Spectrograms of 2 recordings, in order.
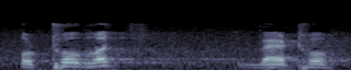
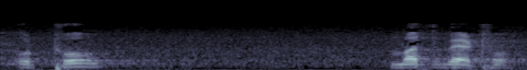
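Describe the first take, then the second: First: اٹھو مت run together, pause, then بیٹھو; pause after مت. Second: اٹھو alone, long pause, then مت بیٹھو together; pause after اٹھو. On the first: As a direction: join مت onto اٹھو, then بیٹھو on its own. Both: Shown as a demonstration. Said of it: "ترجمہ غلط ہو گیا".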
